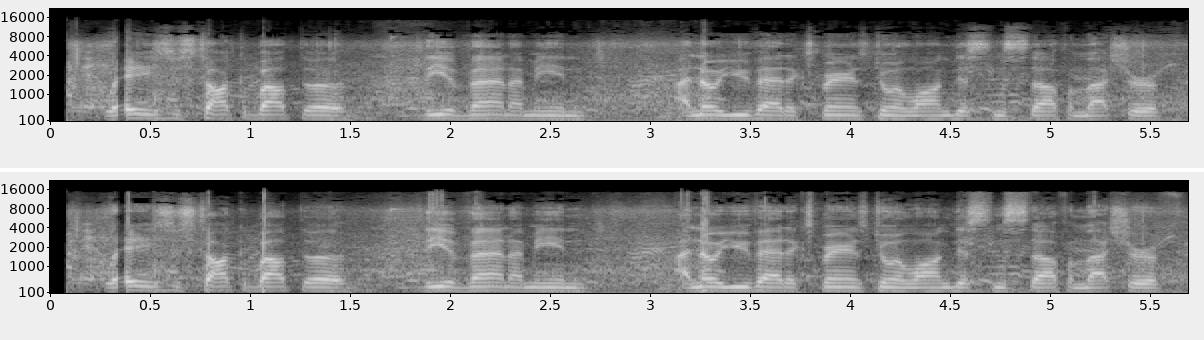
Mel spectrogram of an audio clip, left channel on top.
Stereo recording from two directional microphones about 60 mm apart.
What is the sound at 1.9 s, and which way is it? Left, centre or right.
Speech, right.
